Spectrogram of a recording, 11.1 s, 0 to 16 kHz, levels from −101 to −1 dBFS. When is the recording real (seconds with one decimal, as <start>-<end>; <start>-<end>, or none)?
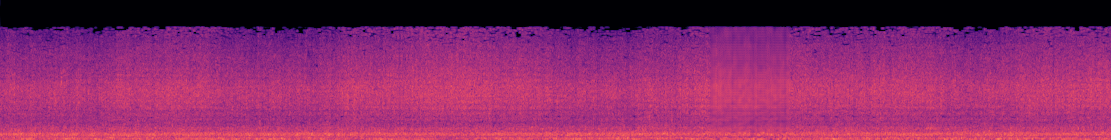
0.0-7.1; 7.9-11.1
